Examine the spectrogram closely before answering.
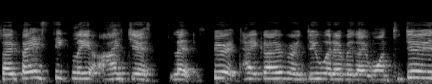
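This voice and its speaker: A woman's high-pitched voice with an Australian accent, at a moderate pace. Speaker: psychic reader. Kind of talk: live psychic radio show introduction. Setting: live stream with camera.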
